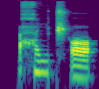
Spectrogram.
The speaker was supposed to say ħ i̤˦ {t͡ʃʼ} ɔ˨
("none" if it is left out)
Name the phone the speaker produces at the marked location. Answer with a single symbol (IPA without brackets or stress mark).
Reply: t͡ʃʼ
